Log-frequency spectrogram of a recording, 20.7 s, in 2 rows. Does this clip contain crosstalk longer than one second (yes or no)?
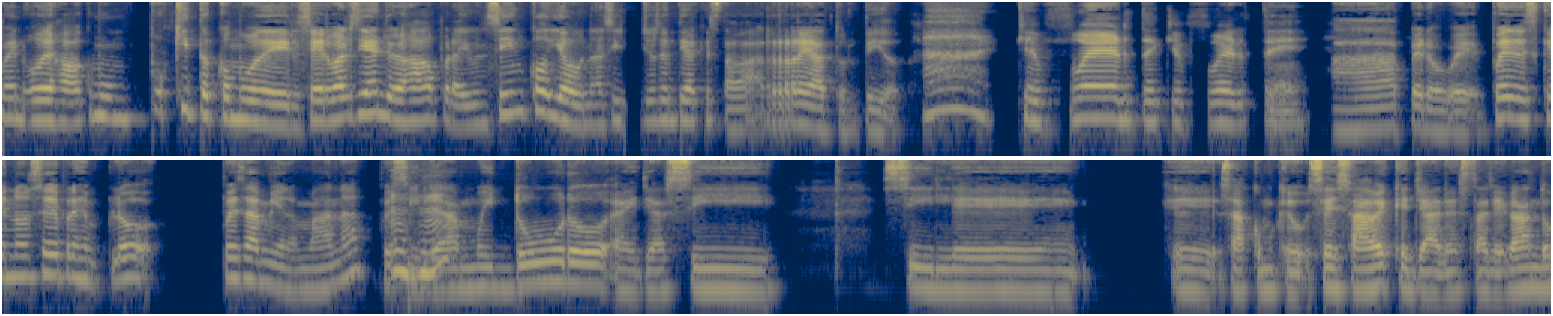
no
